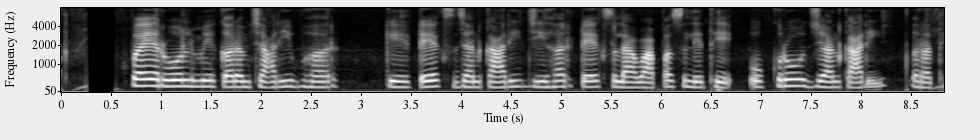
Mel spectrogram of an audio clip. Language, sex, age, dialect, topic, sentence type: Chhattisgarhi, female, 25-30, Northern/Bhandar, banking, statement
